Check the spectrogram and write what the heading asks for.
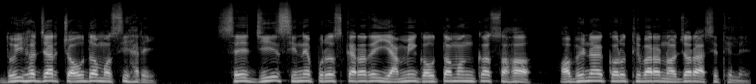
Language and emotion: Odia, neutral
